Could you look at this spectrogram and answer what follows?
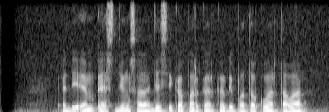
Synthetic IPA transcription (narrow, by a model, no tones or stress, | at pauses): ʔɛdiʔɛmɛsd͡ʒɨŋsaɾahd͡ʒɛsikaparkərkɨrdipɔt̪ɔkuwart̪awan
